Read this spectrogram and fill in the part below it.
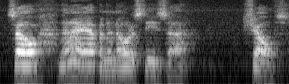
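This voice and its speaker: A man with a relaxed tone talks in a room with audible echo and noticeable background noise. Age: 60s. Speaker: home bar hobbyist and vlogger. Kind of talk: casual storytelling monologue. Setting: at home. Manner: relaxed, conversational with filler words.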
